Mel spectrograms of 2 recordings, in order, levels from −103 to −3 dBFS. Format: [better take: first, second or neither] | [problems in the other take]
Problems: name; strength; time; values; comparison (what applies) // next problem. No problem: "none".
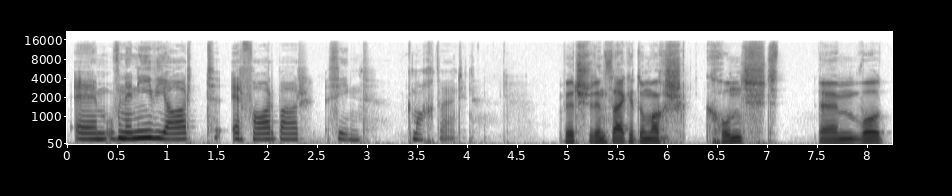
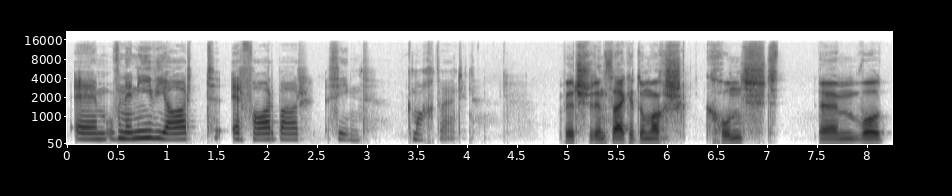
first | thin; somewhat; fading below 500 Hz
